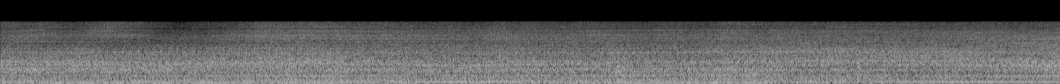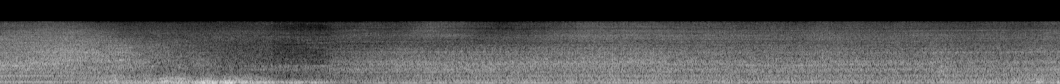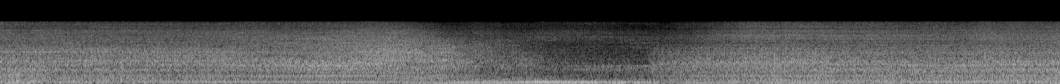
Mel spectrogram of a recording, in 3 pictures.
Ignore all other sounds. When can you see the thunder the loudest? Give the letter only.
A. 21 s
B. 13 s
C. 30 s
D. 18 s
B.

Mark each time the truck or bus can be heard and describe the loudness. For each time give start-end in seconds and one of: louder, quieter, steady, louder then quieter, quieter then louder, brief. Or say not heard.
0.0-31.7 steady.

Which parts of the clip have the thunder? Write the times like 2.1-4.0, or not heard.
11.6-13.3, 20.1-21.4.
